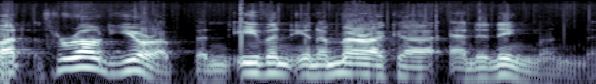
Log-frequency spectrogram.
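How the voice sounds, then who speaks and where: Vocal fry from a man at medium pitch, with very wide pitch swings and a fairly quick pace. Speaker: radio announcer. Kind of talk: 1955 radio announcer: scripted, polished broadcast patter introducing jazz tracks. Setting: studio. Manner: formal, brisk and genial, mid-century broadcast delivery with light wit.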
